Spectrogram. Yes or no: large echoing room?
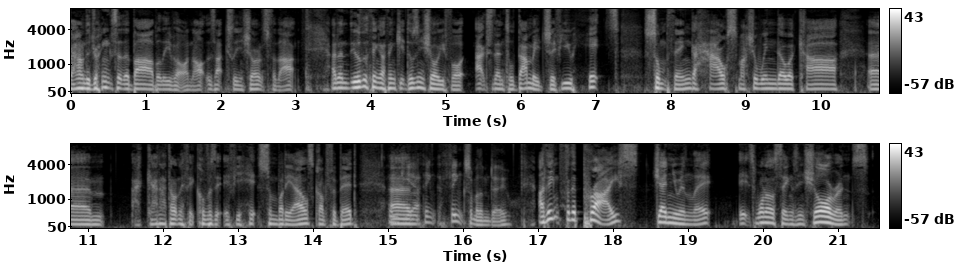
no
